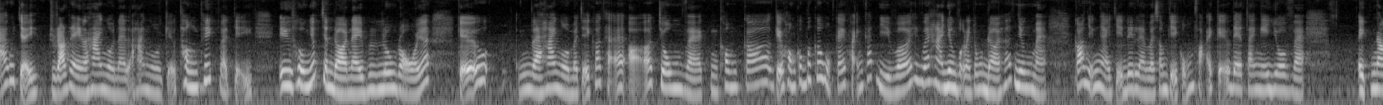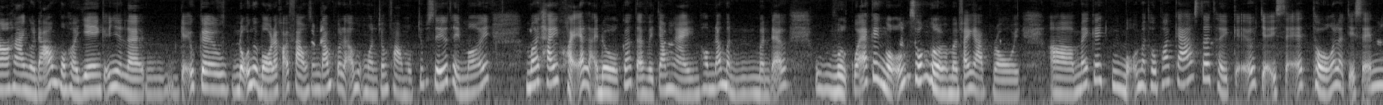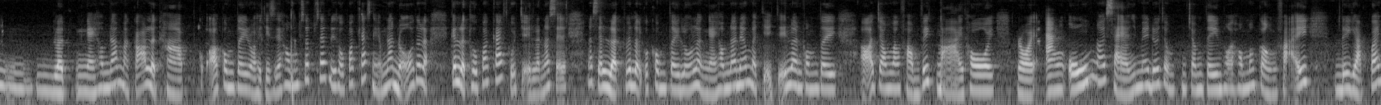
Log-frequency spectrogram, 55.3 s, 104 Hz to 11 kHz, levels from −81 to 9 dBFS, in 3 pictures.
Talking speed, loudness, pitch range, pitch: 250 wpm, -18 LUFS, 185-255 Hz, 215 Hz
